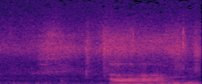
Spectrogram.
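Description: A man's drawn-out hesitation sound, one flat held 'eee' at a steady pitch, starting about a second in after a moment of low room tone.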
